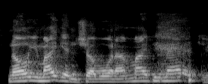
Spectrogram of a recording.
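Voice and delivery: hammed-up scolding parent, half laughing at it; mock stern parent. Parent mocking the old way of scolding a child, mock stern and fast. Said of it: "you pretty much think, like".

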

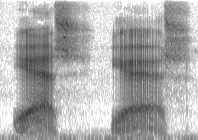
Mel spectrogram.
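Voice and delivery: barely voiced sickbed whisper; feeble whisper. Sick man answering his tormentor, feeble whisper. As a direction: breathe it out very softly, as if failing.

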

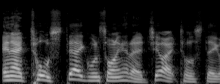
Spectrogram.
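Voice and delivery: usual speaking voice

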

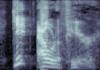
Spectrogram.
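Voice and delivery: loud, brisk dismissal; sharp order. A narrator's reading. Exorcist sending Shepard from the room, sharp order. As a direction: order them out firmly. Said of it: "Sherman ordered".

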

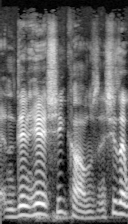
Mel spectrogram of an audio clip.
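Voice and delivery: ordinary talk

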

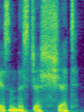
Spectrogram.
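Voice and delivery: soft bitter whisper. Retold or imitated. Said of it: "She'd say".

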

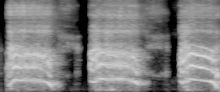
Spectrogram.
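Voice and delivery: high-pitched mock screams; repeated shrieks at a contained volume, imitating a meltdown; imitated scream. Host imitating a student who snaps while cramming, mock screaming. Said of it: "starts yelling at the top of his lungs".

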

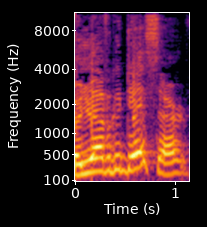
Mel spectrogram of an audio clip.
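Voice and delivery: loud, high mock-polite send-off; very sarcastic. Ticketing cop to annoyed driver, sarcastic. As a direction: lay the fake courtesy on loud and high. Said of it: "very sarcastically".

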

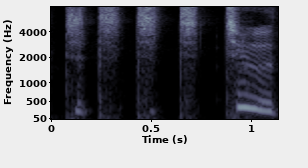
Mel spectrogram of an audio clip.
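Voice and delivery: playfully stuck on the first consonant; mock stutter. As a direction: stammer on the opening T. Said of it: "we were doing the stuttering".

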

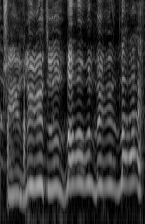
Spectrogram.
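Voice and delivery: high, slow, mournful falsetto; hammed-up lonely high voice; high mock lament. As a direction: lament the eel's fate in a high thin voice. Mock sad eel commentary.

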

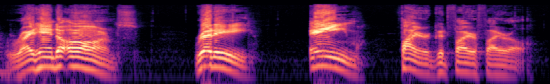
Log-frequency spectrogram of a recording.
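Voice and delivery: loud barked military toast commands; barked firing squad commands. Shown as a demonstration. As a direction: bark each command like a drill leader. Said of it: "I'm gonna recite it anyway".

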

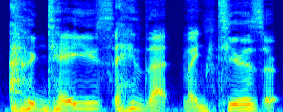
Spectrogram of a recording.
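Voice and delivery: loud, high, crying outrage; tearful yelling. Acted. Rejected bully yells tearfully at the victim. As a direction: scream through the tears.

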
